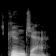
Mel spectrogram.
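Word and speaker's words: Geum-ja: Gumja.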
